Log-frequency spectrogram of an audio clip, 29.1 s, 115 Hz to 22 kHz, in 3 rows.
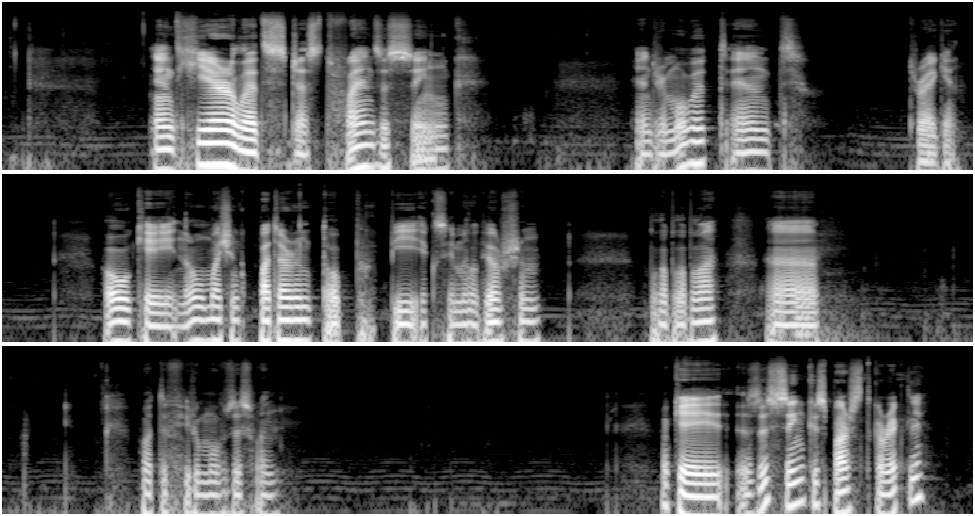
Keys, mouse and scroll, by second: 6.8 super+o, 7.3 ctrl+k, 21.0 super+o, 22.1 ctrl+k, 23.6 ctrl+/, 24.7 ctrl+k.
